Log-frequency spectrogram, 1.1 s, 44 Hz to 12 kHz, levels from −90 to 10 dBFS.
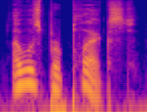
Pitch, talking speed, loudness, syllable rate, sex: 145 Hz, 165 wpm, -18 LUFS, 5.7 syllables/s, male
